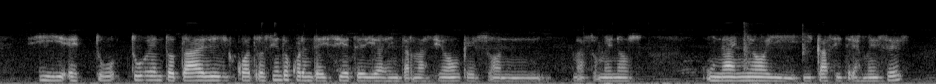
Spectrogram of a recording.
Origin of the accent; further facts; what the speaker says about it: Paysandú, Uruguay; Soy de Paysandú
